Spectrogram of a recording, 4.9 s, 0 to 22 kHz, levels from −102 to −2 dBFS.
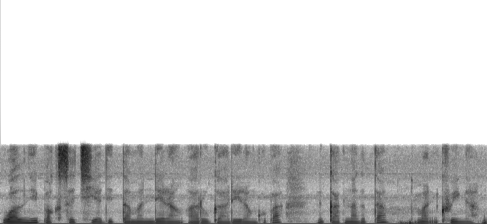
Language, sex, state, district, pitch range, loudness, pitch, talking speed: Garo, female, Meghalaya, West Garo Hills, 145-165 Hz, -21 LUFS, 150 Hz, 125 wpm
